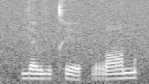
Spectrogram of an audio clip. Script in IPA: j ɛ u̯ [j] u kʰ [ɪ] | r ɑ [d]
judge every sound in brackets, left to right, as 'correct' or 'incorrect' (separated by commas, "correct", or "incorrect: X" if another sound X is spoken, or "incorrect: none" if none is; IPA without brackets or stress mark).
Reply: correct, correct, incorrect: n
